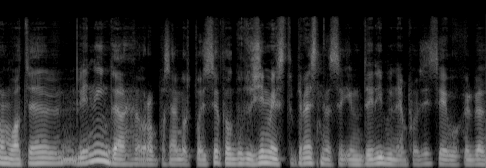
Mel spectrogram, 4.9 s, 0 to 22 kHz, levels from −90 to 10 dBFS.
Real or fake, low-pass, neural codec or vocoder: fake; 14.4 kHz; codec, 32 kHz, 1.9 kbps, SNAC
